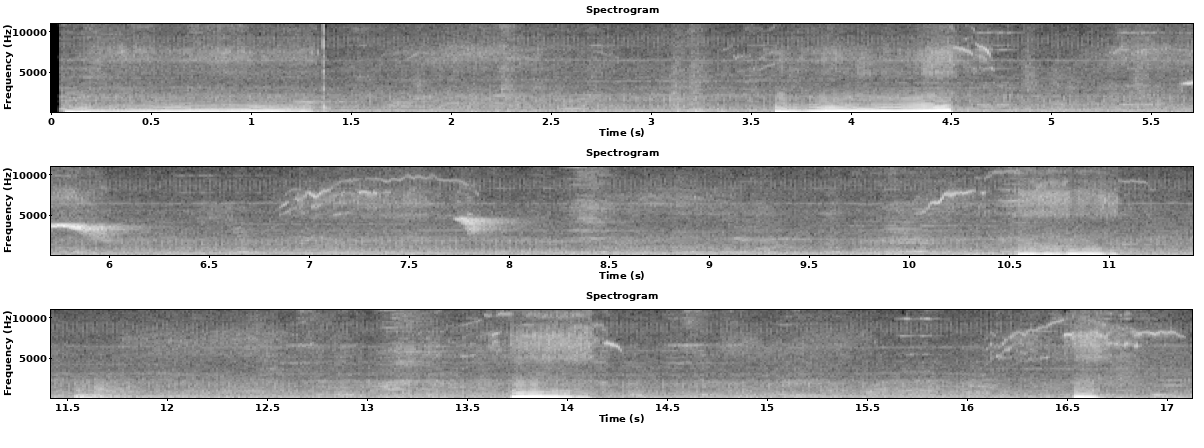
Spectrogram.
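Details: Sleeping cat snoring: short, low, wavering harmonic snores of about a second each, spaced several seconds apart, with faint thin high whistled tones in the quiet background.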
